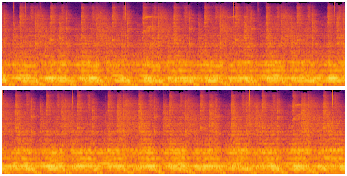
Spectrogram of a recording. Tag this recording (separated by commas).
Music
